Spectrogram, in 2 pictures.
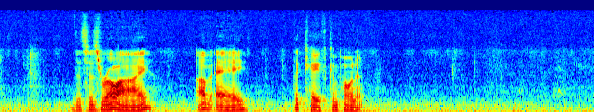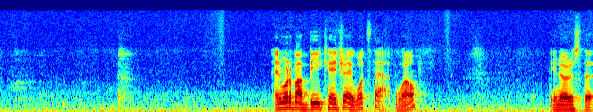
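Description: A man speaks calmly in a lecture, in short bursts with pauses.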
